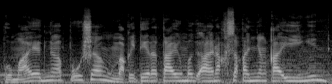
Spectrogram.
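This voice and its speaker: Gentle, dutiful young Filipino played by an actor. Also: mid-range voice, normal speed, vocal fry, over music, natural voice. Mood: concerned, puzzled. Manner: polite, consoling. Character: dutiful gentle grown child of poor farmer, puzzled. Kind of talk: Filipino radio drama acting.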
